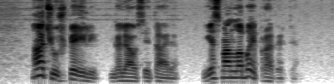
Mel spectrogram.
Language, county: Lithuanian, Kaunas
